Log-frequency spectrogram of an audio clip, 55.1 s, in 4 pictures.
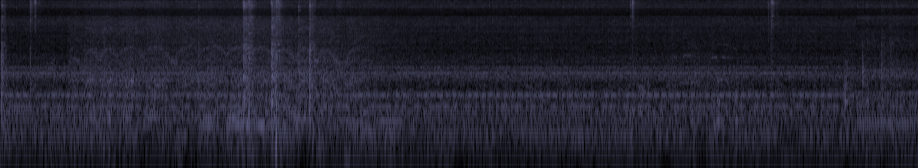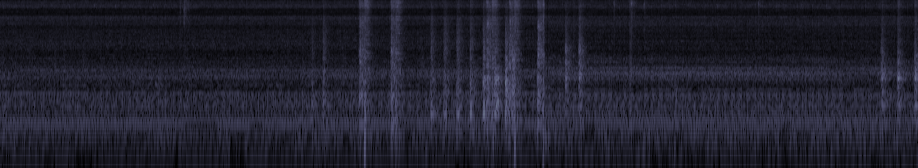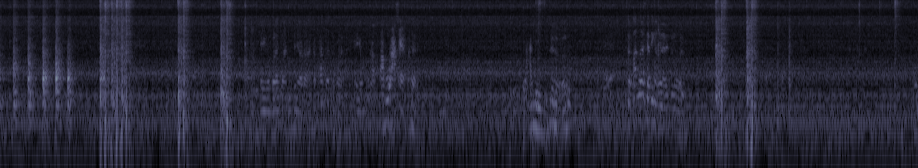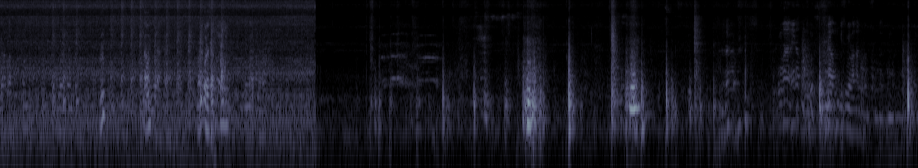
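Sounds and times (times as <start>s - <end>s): pneumatic staple gun firing: 0.0s - 5.5s, 16.4s - 16.8s, 18.0s - 23.5s, 25.1s - 31.5s, 37.0s - 39.7s
steady machine hum: 0.0s - 46.1s.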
